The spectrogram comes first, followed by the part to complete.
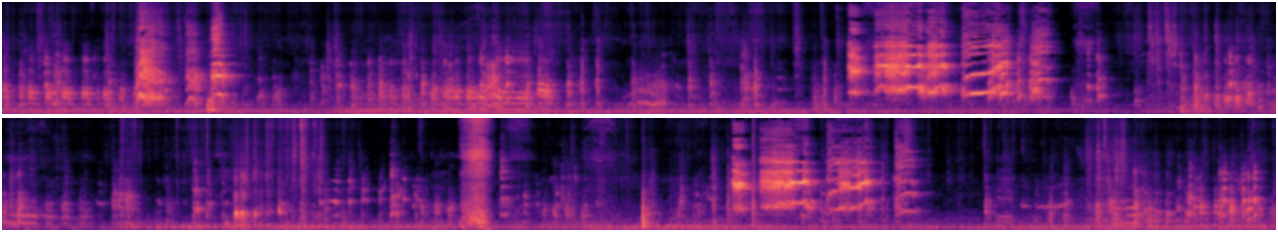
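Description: Roosters crowing: two long, loud, wavering crows, one about ten seconds in and one near twenty-five seconds, with softer chicken clucking between. A couple of sharp knocks come near the start and about two-thirds of the way through.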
